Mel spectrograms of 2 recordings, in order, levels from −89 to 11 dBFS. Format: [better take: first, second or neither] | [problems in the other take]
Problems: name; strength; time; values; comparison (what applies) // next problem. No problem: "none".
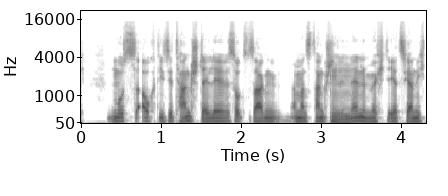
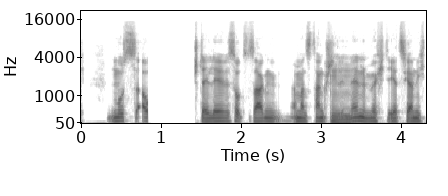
first | audio cutting out; at 1 s for 0.5 s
